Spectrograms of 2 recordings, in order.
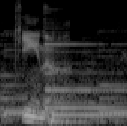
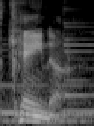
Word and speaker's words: Kena: was saying it wrong I was saying it Keena but it's Cana um so uh we're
